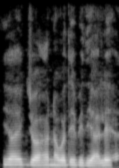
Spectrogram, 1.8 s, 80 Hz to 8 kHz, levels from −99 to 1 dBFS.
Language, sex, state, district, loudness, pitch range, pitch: Hindi, male, Bihar, Supaul, -18 LUFS, 115-125 Hz, 120 Hz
